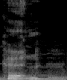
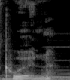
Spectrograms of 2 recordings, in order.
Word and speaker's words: quern: Yes, I said quern. Previously pronouncing it kern. Nope, I went to go look it up. It's quern.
